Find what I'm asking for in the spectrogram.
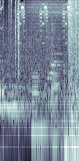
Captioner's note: electronic beeping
